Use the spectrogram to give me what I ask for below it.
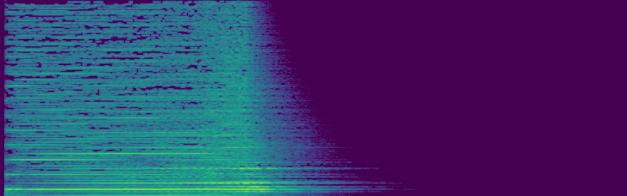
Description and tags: An electric saw in a big hall. Created in Virtual Waves!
